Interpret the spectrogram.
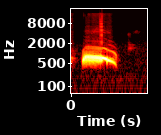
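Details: Spotted dove decoy bird giving its 'hai hậu' call, used to lure wild doves: one loud, drawn-out, husky coo that holds level, then slides down at the end.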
